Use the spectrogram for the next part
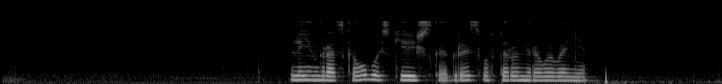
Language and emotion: Russian, neutral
